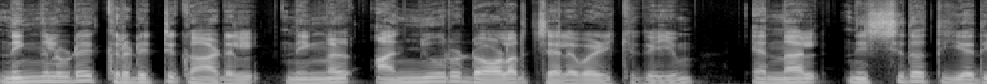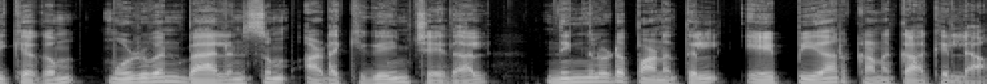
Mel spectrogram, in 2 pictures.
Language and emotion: Malayalam, neutral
